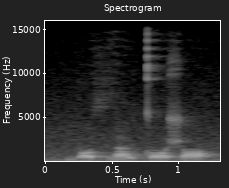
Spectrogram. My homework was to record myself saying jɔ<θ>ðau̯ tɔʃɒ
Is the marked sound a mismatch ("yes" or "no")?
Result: no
